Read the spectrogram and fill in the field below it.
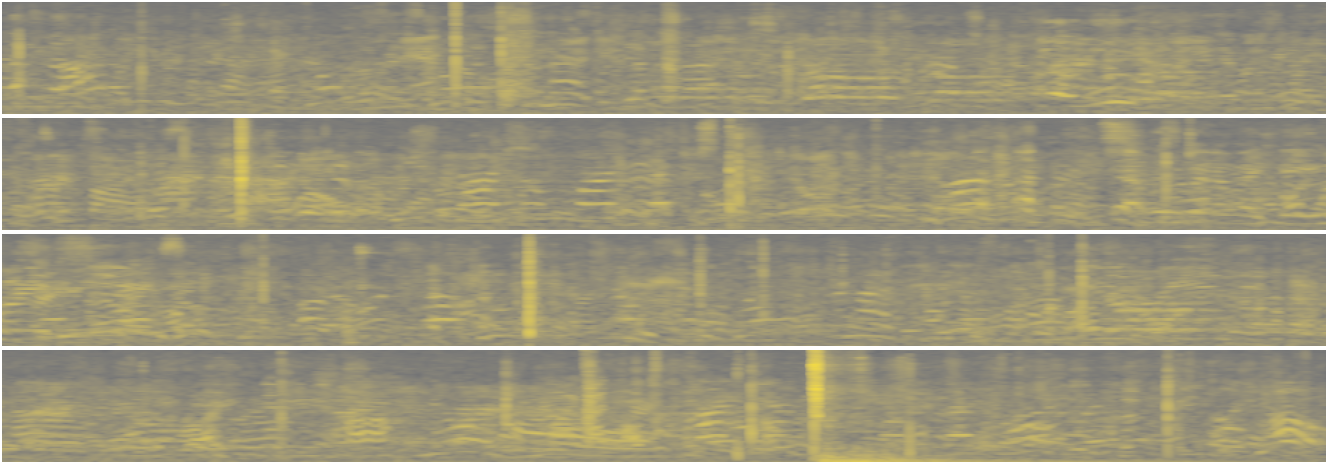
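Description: People chatter nearby outdoors.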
